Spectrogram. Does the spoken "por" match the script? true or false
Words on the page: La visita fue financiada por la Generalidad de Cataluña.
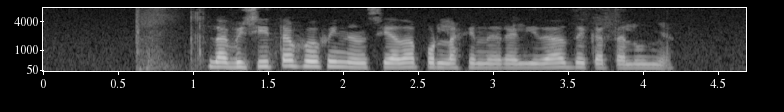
true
